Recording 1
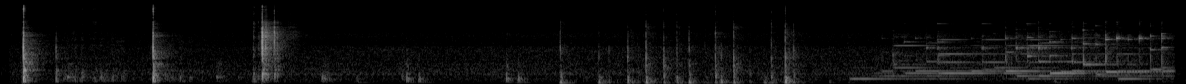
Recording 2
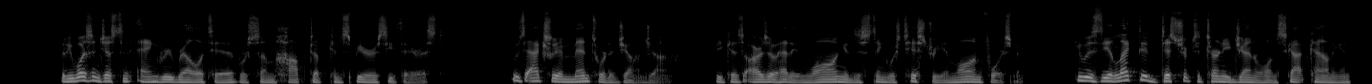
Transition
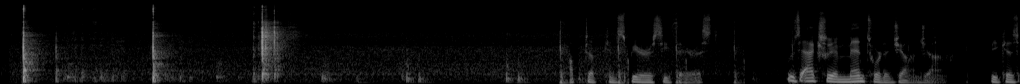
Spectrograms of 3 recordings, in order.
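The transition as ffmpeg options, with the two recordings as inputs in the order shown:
-filter_complex "[0:a]apad=whole_dur=10.2,atrim=end=10.2,atrim=end=5.702[a];[1:a]atrim=start=2.948:end=7.45[b];[a][b]acrossfade=d=0.004:c1=hsin:c2=hsin,asplit=2[c][d];[d]afade=t=in:st=5.2:d=0.01,afade=t=out:st=5.7:d=0.01,aecho=0:1:580|1160|1740|2320|2900|3480|4060|4640|5220|5800|6380:0.944061|0.61364|0.398866|0.259263|0.168521|0.109538|0.0712|0.04628|0.030082|0.0195533|0.0127096[e];[c][e]amix=inputs=2:normalize=0"

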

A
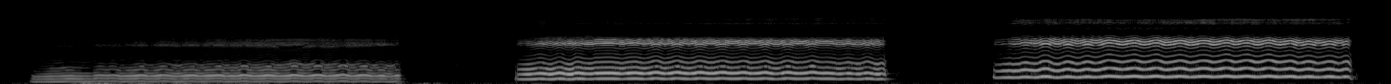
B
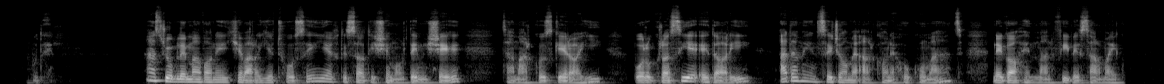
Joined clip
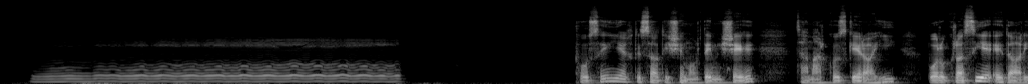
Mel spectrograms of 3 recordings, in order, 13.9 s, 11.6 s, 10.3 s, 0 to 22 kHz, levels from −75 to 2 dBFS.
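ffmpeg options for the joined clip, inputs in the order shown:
-filter_complex "[0:a]apad=whole_dur=10.28,atrim=end=10.28,asplit=5[a][b][c][d][e];[a]atrim=end=5.122[f];[b]atrim=start=4.958:end=5.122[g];[c]atrim=start=4.958:end=5.122[h];[d]atrim=start=4.958:end=5.122[i];[e]atrim=start=4.958:end=5.122[j];[1:a]atrim=start=2.818:end=7.34[k];[f][g]acrossfade=d=0.004:c1=hsin:c2=hsin[l];[l][h]acrossfade=d=0.004:c1=hsin:c2=hsin[m];[m][i]acrossfade=d=0.004:c1=hsin:c2=hsin[n];[n][j]acrossfade=d=0.004:c1=hsin:c2=hsin[o];[o][k]acrossfade=d=0.004:c1=hsin:c2=hsin"

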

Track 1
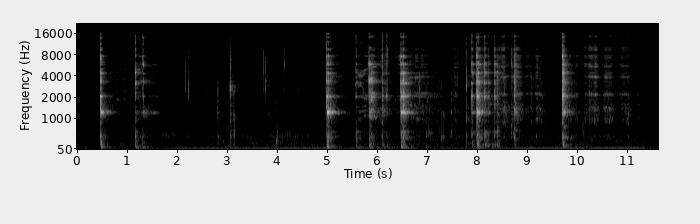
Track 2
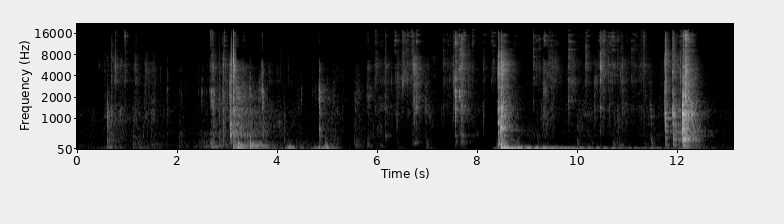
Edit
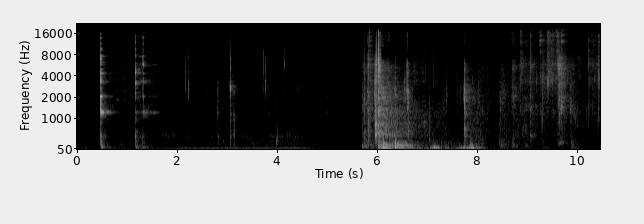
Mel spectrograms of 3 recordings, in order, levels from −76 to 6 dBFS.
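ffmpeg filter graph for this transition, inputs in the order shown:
-filter_complex "[0:a]apad=whole_dur=10.46,atrim=end=10.46,asplit=2[a][b];[a]atrim=end=5.05,asetpts=PTS-STARTPTS,afade=t=out:st=4.43:d=0.62:c=qua[c];[b]atrim=start=5.05:end=5.71,asetpts=PTS-STARTPTS,volume=0[d];[1:a]atrim=start=2.81:end=7.56,asetpts=PTS-STARTPTS,afade=t=in:d=0.004:c=hsin[e];[c][d][e]concat=n=3:v=0:a=1"

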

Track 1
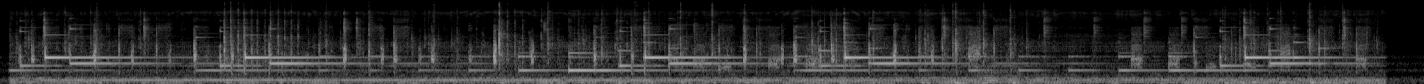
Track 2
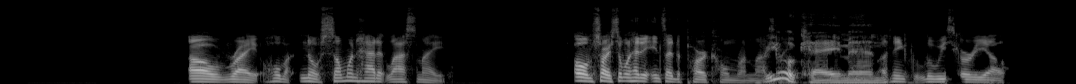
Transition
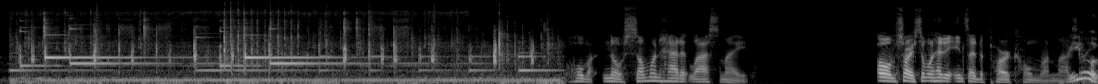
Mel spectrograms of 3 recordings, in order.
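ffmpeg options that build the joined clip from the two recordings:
-filter_complex "[0:a]asettb=1/sr,asplit=3[a][b][c];[a]atrim=end=4.694[d];[b]atrim=start=4.69:end=5.68,asetpts=PTS-STARTPTS,afade=t=in:d=0.004:c=qsin,afade=t=out:st=0.986:d=0.004:c=qsin,lowpass=f=2.8k:p=1[e];[c]atrim=start=5.676[f];[d][e]acrossfade=d=0.004:c1=hsin:c2=qsin[g];[g][f]acrossfade=d=0.004:c1=qsin:c2=hsin,apad=whole_dur=10.98,atrim=end=10.98,atrim=end=5.68,asetpts=PTS-STARTPTS[h];[1:a]atrim=start=2.57:end=7.95,asetpts=PTS-STARTPTS[i];[h][i]acrossfade=d=0.08:c1=tri:c2=tri"

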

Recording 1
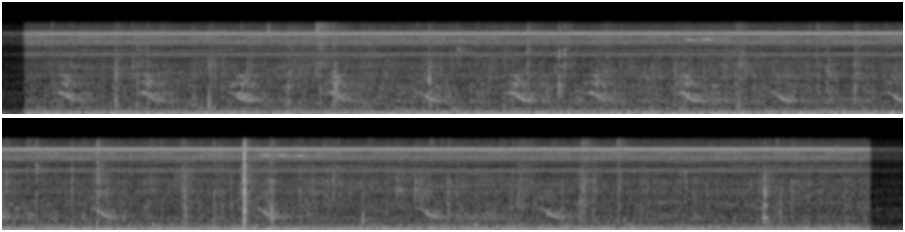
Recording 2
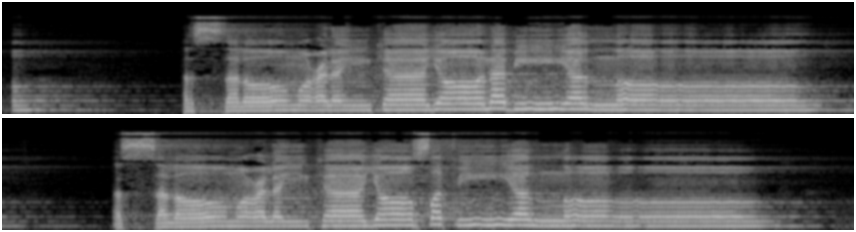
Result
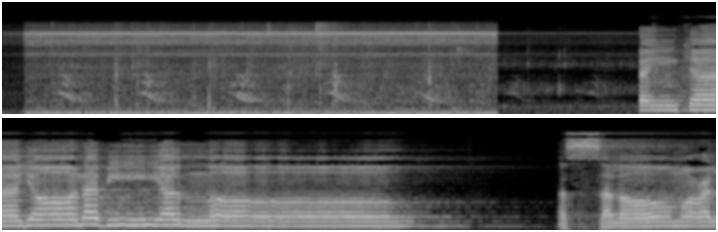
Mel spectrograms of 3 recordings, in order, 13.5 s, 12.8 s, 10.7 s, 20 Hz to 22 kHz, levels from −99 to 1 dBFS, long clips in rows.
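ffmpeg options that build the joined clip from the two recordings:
-filter_complex "[0:a]asplit=3[a][b][c];[a]afade=t=out:st=3.7:d=0.02[d];[b]asplit=3[e][f][g];[e]bandpass=f=300:t=q:w=8,volume=0dB[h];[f]bandpass=f=870:t=q:w=8,volume=-6dB[i];[g]bandpass=f=2.24k:t=q:w=8,volume=-9dB[j];[h][i][j]amix=inputs=3:normalize=0,afade=t=in:st=3.7:d=0.02,afade=t=out:st=4.78:d=0.02[k];[c]afade=t=in:st=4.78:d=0.02[l];[d][k][l]amix=inputs=3:normalize=0,apad=whole_dur=10.71,atrim=end=10.71,atrim=end=4.782[m];[1:a]atrim=start=2.478:end=8.41[n];[m][n]acrossfade=d=0.004:c1=hsin:c2=hsin"

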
